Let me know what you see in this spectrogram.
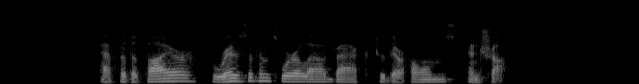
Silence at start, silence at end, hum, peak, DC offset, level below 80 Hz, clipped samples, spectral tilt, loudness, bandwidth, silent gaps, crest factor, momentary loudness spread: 1 s; 1.35 s; none; -20 dBFS; under 0.1%; -76 dBFS; under 0.1%; -6.5 dB/octave; -39 LUFS; 7.4 kHz; 4.63-4.67 s; 20 dB; 10 LU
